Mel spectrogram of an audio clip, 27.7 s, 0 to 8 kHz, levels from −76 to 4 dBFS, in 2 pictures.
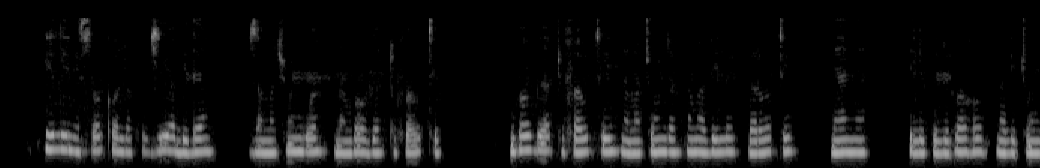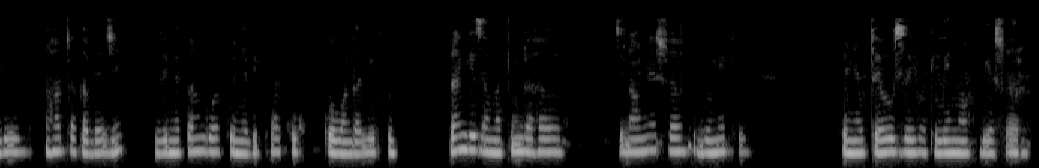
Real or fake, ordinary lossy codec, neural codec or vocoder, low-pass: fake; MP3, 24 kbps; codec, 16 kHz, 4 kbps, FunCodec, trained on Chinese and English, 50 frames a second; 7.2 kHz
